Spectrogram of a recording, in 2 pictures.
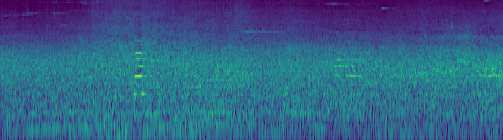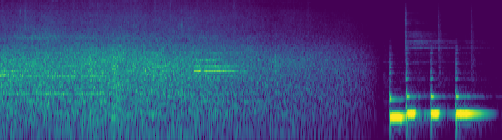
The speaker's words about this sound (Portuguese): ruas estavam cheias. Eram carros, ciclistas, pedestres e o mundo todo a milhão.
